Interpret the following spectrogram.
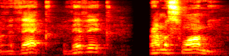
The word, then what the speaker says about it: Vivek Ramaswamy: It will be led by the businessmen, Elon Musk and Vivek, how you pronounce his name, bro? Vivek Ramaswamy.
